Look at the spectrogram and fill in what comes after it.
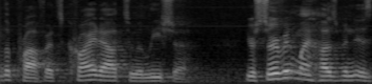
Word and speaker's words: Elisha: And as I was reading this, doing my preparation, I looked at the Hebrew on this a prophet's name, and I realized I've been saying it wrong all this time. And maybe you have been too. We've been saying Elisha. It's actually Elisha, looking at the Hebrew.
